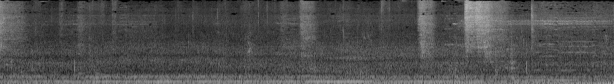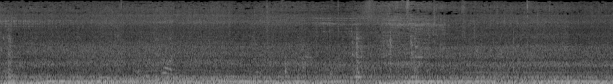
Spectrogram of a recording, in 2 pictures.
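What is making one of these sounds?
A truck's diesel engine rumbles loudly close by and revs harder as the truck pulls forward.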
